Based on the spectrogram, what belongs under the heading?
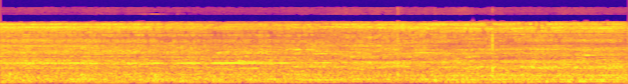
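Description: MTR M-Train electric multiple unit heard from inside the carriage as it runs: a steady rumble and rail noise, with a faint steady whine that fades away in the first couple of seconds.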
